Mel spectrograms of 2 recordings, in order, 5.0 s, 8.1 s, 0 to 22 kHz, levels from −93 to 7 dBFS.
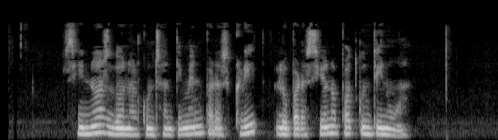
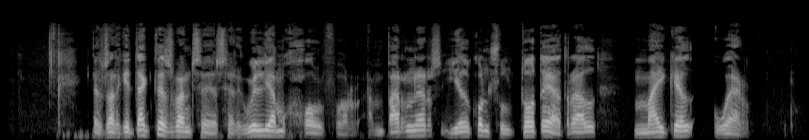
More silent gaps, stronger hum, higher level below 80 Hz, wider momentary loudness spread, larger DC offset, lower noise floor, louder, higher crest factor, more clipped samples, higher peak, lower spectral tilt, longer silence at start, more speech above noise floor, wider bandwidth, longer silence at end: neither; neither; first, -70 dBFS vs -80 dBFS; second, 9 LU vs 17 LU; neither; about the same, -66 dBFS vs -67 dBFS; first, -21 LUFS vs -28 LUFS; about the same, 16 dB vs 20 dB; neither; about the same, -6 dBFS vs -8 dBFS; first, -6 dB/octave vs -4 dB/octave; about the same, 0.65 s vs 0.6 s; first, 46 dB vs 38 dB; about the same, 11 kHz vs 11 kHz; first, 0.9 s vs 0.65 s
